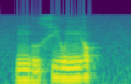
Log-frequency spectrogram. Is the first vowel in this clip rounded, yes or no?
yes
